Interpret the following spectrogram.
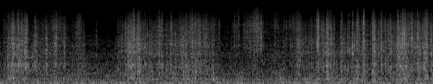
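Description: Paper takeout bag rustling and crinkling in someone's hands as it is opened and the food inside is handled, in irregular scratchy bursts.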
